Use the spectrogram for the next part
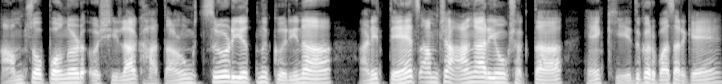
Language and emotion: Goan Konkani, disgusted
